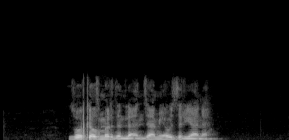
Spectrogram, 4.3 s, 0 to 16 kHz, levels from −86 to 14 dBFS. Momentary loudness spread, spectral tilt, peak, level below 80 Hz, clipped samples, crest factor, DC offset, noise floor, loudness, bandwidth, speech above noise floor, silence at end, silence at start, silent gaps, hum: 8 LU; -8 dB/octave; -2 dBFS; -58 dBFS; under 0.1%; 18 dB; under 0.1%; -74 dBFS; -17 LUFS; 7.2 kHz; 57 dB; 1.15 s; 1.05 s; none; none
